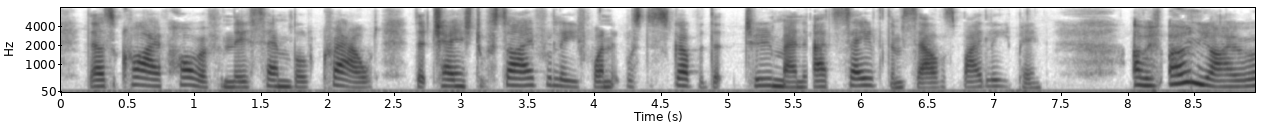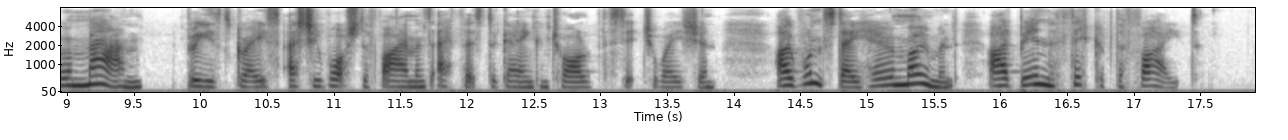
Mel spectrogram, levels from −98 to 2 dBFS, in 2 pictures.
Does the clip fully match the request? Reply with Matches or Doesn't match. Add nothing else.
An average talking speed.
Doesn't match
